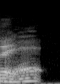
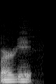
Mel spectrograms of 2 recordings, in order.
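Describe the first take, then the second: First: The ending sounds French, like baguette. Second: The name is said plainly, English style. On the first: Some people make the name sound fancy. The speaker calls it wrong. "you get fancy on me... like baguette" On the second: This is the real pronunciation of the name. The speaker calls it right. "it's not that fancy. I promise. It's just Burgett"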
